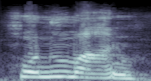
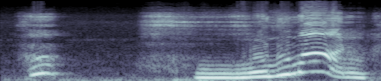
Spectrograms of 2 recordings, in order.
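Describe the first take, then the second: First: Said in the usual way. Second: A gasp, then the word echoed in shock. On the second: A narrator's reading. Manik echoes the insult, mildly shocked. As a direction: gasp and repeat Hanuman in disbelief. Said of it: "মানিক আঁতকে উঠল".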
